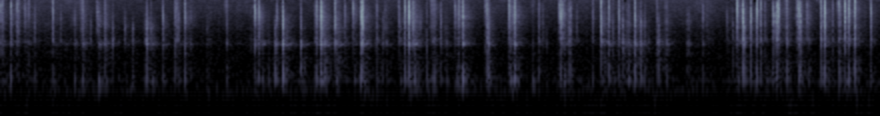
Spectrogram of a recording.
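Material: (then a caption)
Plastic. Long dark nails tap and scratch the upper surface of a large, hollow, white plastic dome lamp shade. Rapid bursts of crisp, bright clicks mix with scratchy scraping, and a light hollow plastic resonance sits under them. Each tap dies away almost instantly, and quieter stretches fall between the flurries.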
